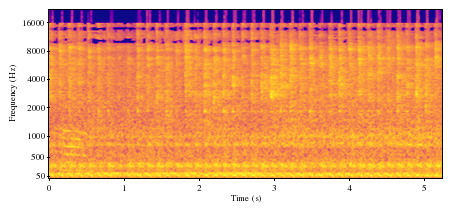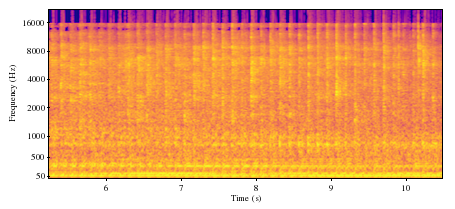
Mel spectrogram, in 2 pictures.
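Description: Royal Enfield Bullet's single-cylinder engine idling with a steady fast beat, growing a little louder in the second half.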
